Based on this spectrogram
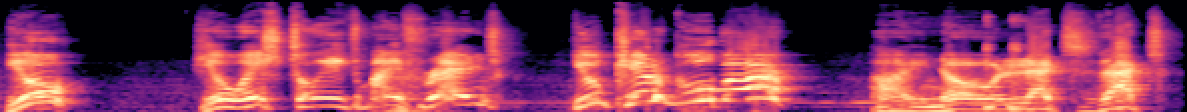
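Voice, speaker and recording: A man's voice: wildly swooping pitch, slow, creaky, pushed and bright, breathy edge, exaggerated voice. A man voicing a thin, crooked, skittish male goblin who talks in broken, jumpy bursts. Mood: frightened. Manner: jumpy, broken grammar, squeaky outbursts.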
